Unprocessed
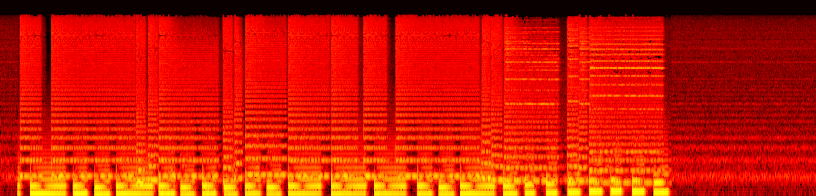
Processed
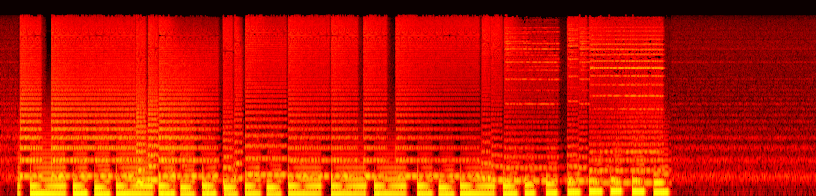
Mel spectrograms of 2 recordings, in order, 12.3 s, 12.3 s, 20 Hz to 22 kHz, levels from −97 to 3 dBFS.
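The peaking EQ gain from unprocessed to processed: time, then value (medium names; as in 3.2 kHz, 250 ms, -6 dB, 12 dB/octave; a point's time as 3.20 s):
peaking EQ 1.8 kHz 3 oct
2.77 s +7 dB
3.28 s -3 dB
6.14 s -3 dB
6.86 s -10 dB
8.85 s -10 dB
9.46 s -0.5 dB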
